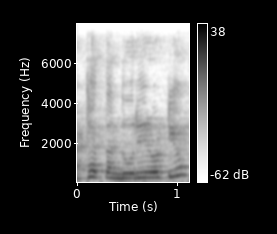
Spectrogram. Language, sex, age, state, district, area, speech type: Sindhi, female, 30-45, Delhi, South Delhi, urban, spontaneous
